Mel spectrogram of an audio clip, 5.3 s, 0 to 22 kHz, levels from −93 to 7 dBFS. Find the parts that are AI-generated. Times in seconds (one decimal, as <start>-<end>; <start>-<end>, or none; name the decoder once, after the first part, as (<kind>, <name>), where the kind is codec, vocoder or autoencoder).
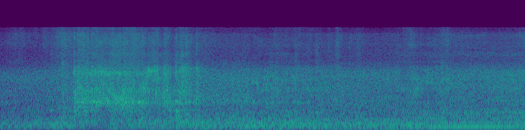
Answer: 1.0-1.8 (codec, HILCodec); 2.5-3.2; 4.0-4.5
